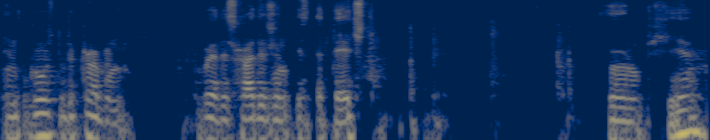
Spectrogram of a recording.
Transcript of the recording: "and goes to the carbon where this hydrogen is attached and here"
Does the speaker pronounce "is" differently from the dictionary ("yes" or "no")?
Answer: no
